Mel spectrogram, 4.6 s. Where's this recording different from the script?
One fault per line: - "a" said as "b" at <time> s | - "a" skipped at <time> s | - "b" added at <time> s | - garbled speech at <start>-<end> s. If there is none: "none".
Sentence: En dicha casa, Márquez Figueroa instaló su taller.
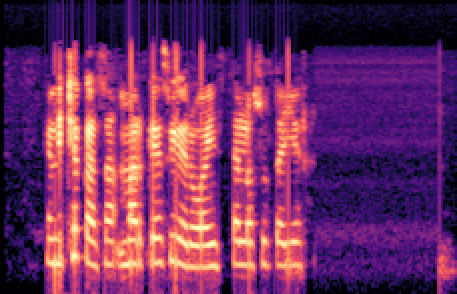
none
